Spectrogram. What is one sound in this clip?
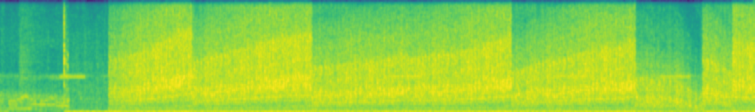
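A heavy vehicle engine rumbles steadily as it drives along.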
